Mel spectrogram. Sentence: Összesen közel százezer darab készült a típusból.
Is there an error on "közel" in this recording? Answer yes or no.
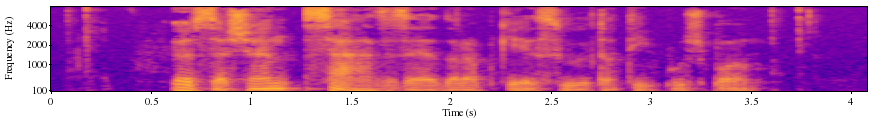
yes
